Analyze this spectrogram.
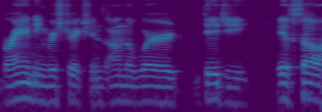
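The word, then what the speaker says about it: Dygi: spell it so it's pronounced Digi but it's spelled d-y-g-i I love it I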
